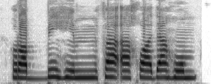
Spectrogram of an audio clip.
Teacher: فا حروف الاظہار الشفوی میں سے ہے تو ہم میم ظاہر کریں گے اور بغیر غنہ سے یہ حکم کو ادا کریں گے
